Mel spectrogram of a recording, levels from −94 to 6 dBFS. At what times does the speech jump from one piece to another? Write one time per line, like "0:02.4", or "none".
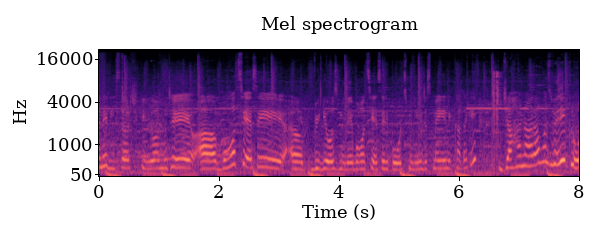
none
